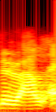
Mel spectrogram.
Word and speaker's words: Miral: I think it's pronounced Morale, M-I-R-A-L, and that's Tom and Bolana's daughter.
